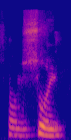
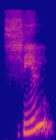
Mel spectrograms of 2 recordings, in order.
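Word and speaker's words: שול: cambiar la vocal pero siempre se va a escribir shul Aunque pronunciemos digamos shil la palabra se escribe así como está ahul shul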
